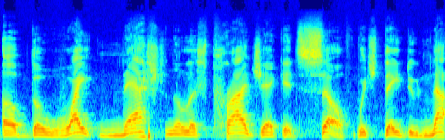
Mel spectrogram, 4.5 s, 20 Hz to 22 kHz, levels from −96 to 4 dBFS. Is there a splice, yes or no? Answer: no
